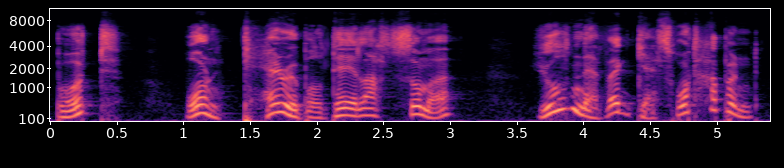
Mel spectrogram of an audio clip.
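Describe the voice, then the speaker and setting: A woman reading a children's story aloud, expressive and deliberate, with dramatic emphasis. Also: deep voice, slightly rough. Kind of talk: children's read-aloud narration.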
